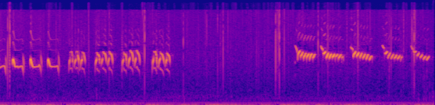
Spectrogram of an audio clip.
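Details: Northern Mockingbird of Florida, a mimic of other birds' calls and surrounding sounds, singing through the night: a series of rapid, repeated buzzy chirps, then a separate run of five clear downslurred notes, over low hum and clicks.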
